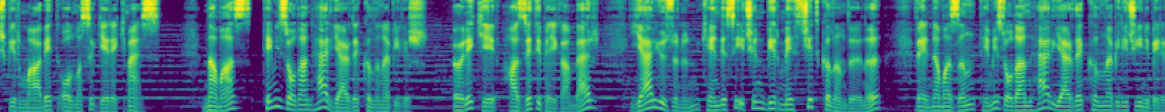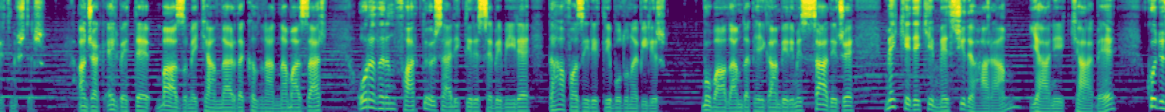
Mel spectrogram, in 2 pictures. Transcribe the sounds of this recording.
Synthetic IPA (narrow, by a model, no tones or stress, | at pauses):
biɾmaːbɛt̪ʰo̞̰lˠmasɯɟe̞ɾɛcmɛ̰z̥ | namaz̥t̪ʰe̞mizo̞lˠanɦæɾjæɾd̪ɛkʰɯlˠɯnabilʲḭɾ̥ | ø̞jlʲɛcʰihazɾet̪ʰipʰejɡa̰mbæɾ | jæɾjyzynyncʰɛnd̪isiːt͡ʃʰinbiɾmɛsd͡ʒit̪kʰɯlˠɯnd̪ɯːnɯ | vɛnamazɯnt̪ʰe̞mizo̞lˠanɦæɾjæɾd̪ɛkʰɯlˠɯnabilʲed͡ʒejinibe̞lʲiɾt̪miʃt̪ʰḭɾ̥ | a̰nd͡ʒakɛlʲbɛt̪ʰːɛbaːzɯmecʰanlˠaɾd̪akʰɯlˠɯnanːamazlˠaɾ̥ | o̞ɾalˠaɾɯnfaɾklˠɯø̞zɛlʲːiclʲe̞ɾise̞be̞bijlʲɛd̪̥aɦafaziːlʲɛt̪lʲibulˠunabilʲiɾ̥ | bubaːlˠamd̪apʰe̞jɡambe̞ɾimiz̥saːd̪e̞d͡ʒɛmɛcʰːed̪ecʰimɛsd͡ʒid̪iɦa̰ɾa̰mja̰ːnicʰa̰ːbɛ | kud̪y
